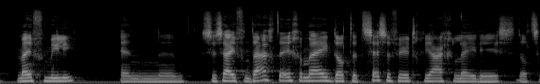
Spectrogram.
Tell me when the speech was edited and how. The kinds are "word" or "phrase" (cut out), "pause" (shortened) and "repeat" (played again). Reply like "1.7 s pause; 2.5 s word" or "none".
none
